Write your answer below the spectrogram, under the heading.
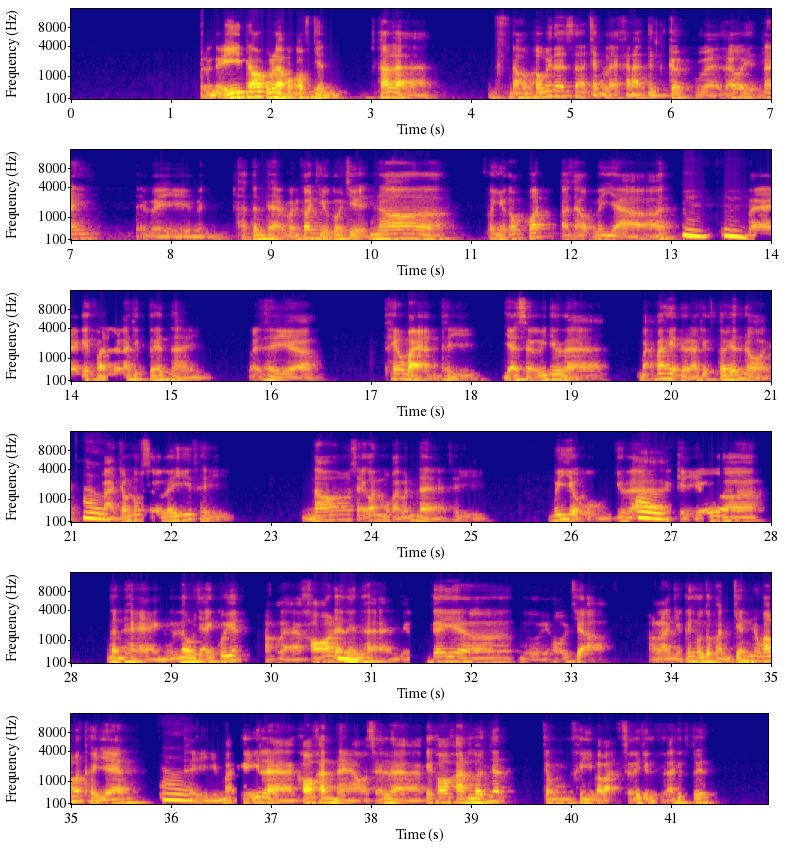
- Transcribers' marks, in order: chuckle; static; mechanical hum; tapping
- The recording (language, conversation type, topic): Vietnamese, podcast, Bạn đã từng xử lý một vụ lừa đảo trực tuyến như thế nào?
